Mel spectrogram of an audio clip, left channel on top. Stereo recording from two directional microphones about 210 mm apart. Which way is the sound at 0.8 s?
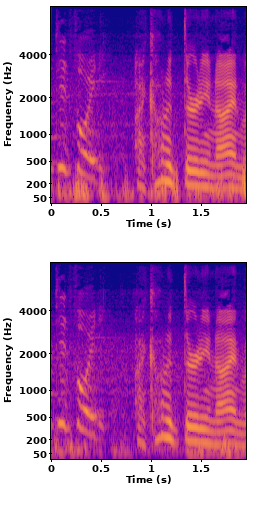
5° left (ahead or behind).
